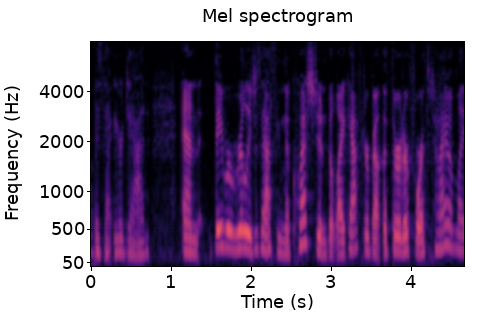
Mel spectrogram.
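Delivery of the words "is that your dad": put-on child whisper, quieter. Retelling classmates asking about a visiting dad: imitating kids whispering. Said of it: "all these kids were just whispering".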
